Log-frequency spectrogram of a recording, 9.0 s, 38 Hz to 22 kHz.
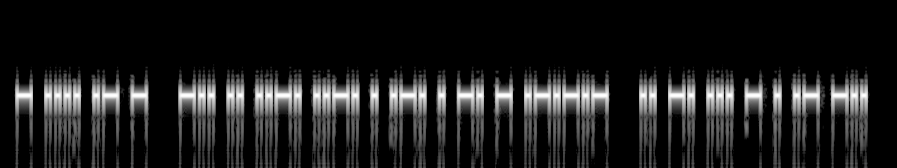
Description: Morse code, heard as a keyed tone, about 25 wpm, 600 Hz. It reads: THAT DIFFERENT. INSTEAD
